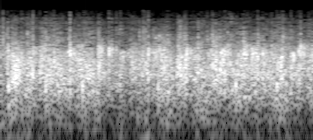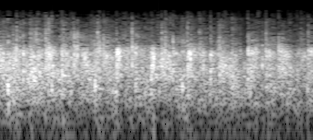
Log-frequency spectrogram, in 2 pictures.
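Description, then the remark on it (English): Sustained applause from campaign volunteers at Pat Dugan's election-night speech in Philadelphia, a dense steady wash of many hands clapping at a fairly loud, even level for several seconds, with no voices standing out. “So please, give yourself a round of applause.”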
